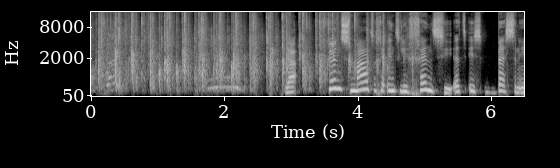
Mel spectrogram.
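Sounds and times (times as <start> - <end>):
small audience applause: 0.0 - 4.6
faint voices and whoops: 1.6 - 2.4
speech: 2.9 - 6.4.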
